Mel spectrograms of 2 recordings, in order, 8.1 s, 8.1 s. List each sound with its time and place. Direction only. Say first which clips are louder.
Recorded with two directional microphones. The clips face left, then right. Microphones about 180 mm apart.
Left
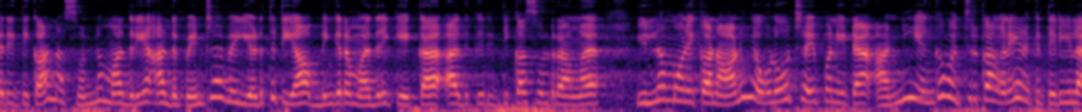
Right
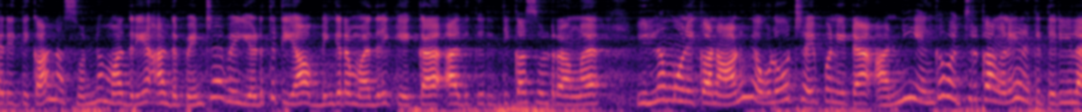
0.0 s a woman's voice: left 2 dB; 25° left (ahead or behind)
